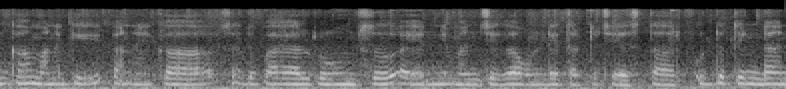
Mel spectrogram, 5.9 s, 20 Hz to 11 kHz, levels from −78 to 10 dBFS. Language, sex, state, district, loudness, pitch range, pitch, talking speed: Telugu, female, Andhra Pradesh, Srikakulam, -15 LUFS, 200-220 Hz, 210 Hz, 120 wpm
